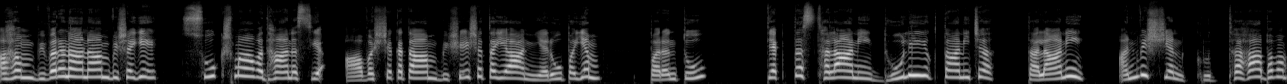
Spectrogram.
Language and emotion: Sanskrit, angry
